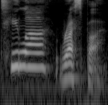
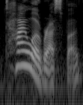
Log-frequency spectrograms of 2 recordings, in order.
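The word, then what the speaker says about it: TILA-RESPA: watching this to get ready for tila respa or Tyler RESPA depending on how you pronounce it which may be the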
